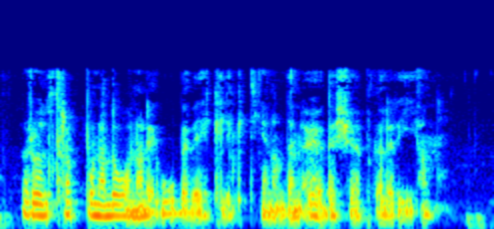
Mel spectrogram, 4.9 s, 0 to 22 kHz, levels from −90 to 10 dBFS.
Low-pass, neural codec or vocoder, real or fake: 7.2 kHz; none; real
